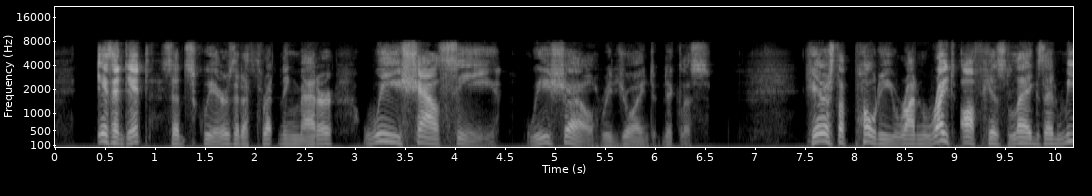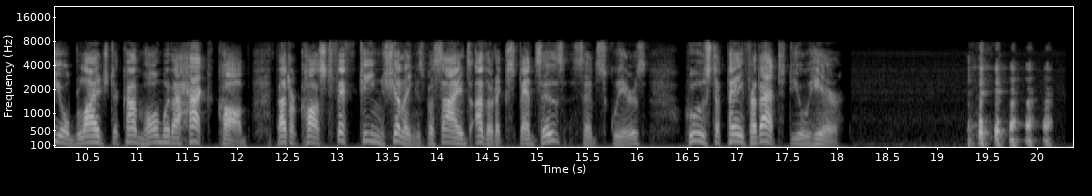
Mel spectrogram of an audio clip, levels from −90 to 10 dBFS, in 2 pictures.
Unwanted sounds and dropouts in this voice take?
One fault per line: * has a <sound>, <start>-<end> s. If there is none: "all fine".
* has a laugh, 19.3-20.2 s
